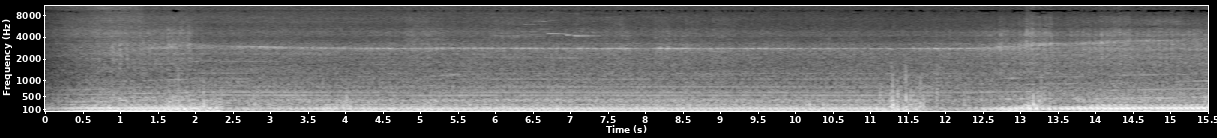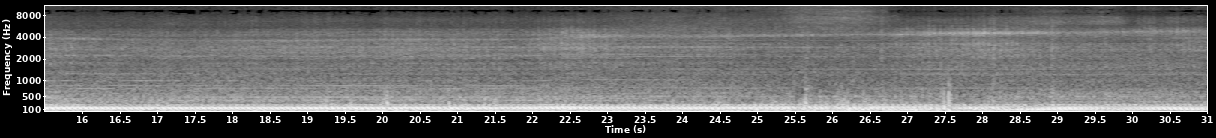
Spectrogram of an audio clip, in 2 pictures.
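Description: Chiltern Railways Class 68 diesel locomotive's V16 engine working hard as it hauls its coaches away, a deep steady engine note with a thin high whine. The engine eases off briefly about halfway through, then comes back louder, and the whine rises in pitch near the end as the train gathers speed.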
